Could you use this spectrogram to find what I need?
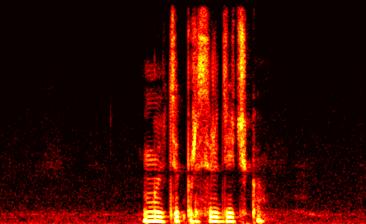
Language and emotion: Russian, neutral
